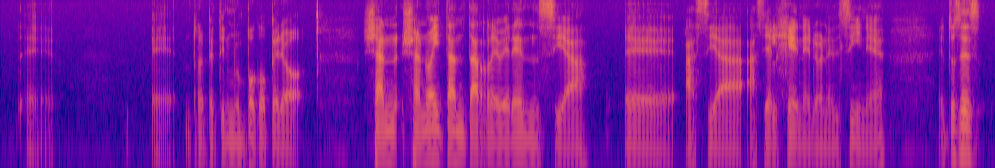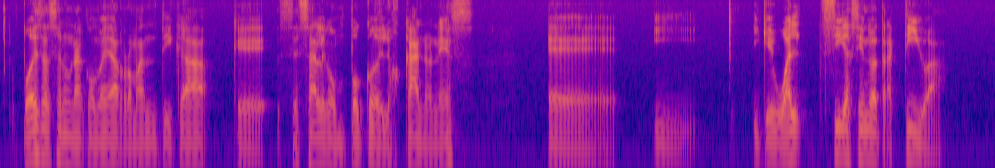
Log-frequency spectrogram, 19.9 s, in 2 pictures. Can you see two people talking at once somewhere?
No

